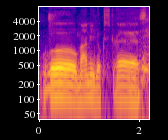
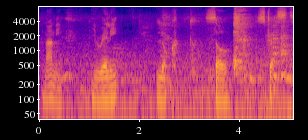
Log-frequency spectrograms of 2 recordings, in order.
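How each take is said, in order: First: Low, drawn-out "whoa", mock observation; wrong tone of voice. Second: Soft, low and halting sympathy; caring tone of voice. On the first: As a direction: tease it slowly and tactlessly. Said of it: "imagine the kid says". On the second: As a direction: say it gently, pausing between the words. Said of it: "It's tone of voice". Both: Shown as a demonstration.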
